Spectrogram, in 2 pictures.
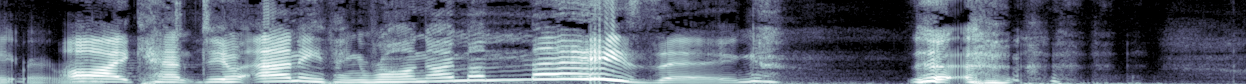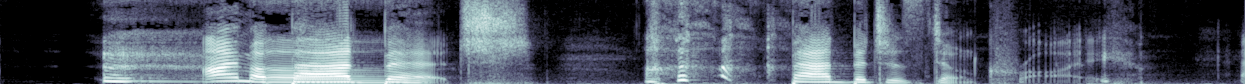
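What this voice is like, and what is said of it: Imitates another person's accent and attitude. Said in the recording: “Is it just because of the accent? ... It's the accent and the attitude.”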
